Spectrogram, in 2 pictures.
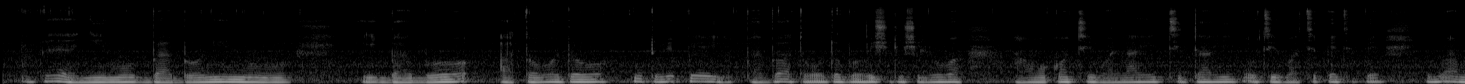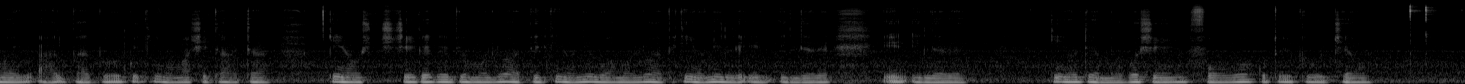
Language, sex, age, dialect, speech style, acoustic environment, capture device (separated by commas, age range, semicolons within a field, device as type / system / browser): Yoruba, male, 25-34, Nigeria - Lagos Yoruba, happy; focused, people talking; construction, desktop / Windows / Chrome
